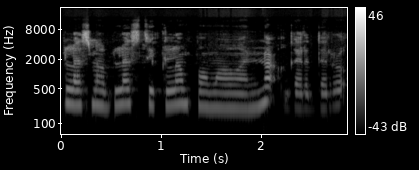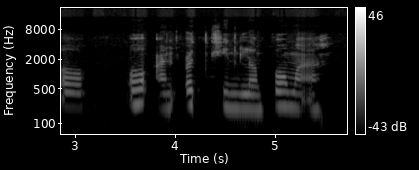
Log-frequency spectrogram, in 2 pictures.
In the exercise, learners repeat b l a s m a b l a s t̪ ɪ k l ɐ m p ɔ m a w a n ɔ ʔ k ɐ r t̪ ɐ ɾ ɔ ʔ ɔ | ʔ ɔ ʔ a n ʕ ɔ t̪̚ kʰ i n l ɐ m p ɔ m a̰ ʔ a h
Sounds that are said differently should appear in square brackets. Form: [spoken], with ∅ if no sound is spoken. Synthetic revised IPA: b l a s m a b l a s t̪ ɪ k l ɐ m p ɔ m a w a n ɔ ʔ [ɡ] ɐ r [d̪] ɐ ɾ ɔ ʔ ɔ | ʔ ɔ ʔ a n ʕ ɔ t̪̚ kʰ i n l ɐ m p ɔ m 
